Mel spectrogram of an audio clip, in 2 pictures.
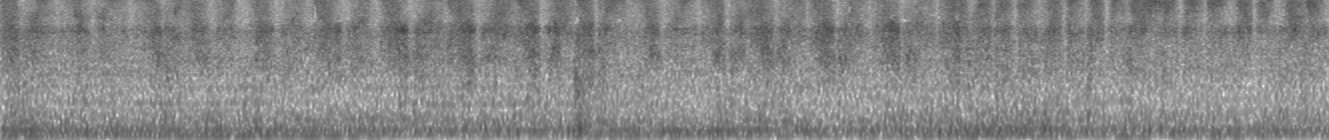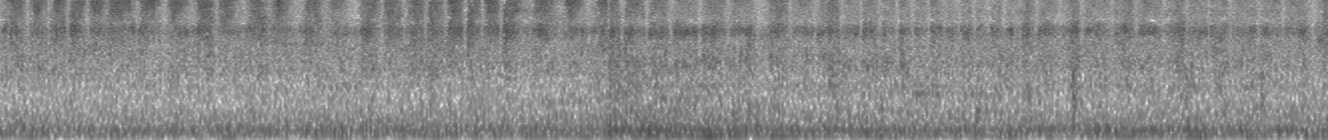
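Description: Body filler on a car's rear quarter panel being hand-sanded with sandpaper in rapid, even back-and-forth strokes, shaping the filler repair.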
